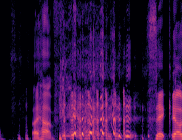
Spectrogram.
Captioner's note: everyone laughing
